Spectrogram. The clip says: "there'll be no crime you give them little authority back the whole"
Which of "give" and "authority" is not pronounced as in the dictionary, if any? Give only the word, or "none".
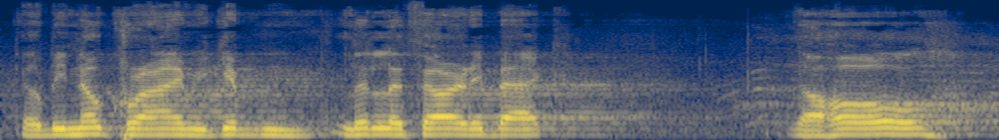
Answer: none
